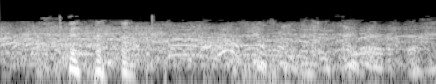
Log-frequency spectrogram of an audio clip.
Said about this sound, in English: Yeah, that's our crowd, man. We got a crowd now.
